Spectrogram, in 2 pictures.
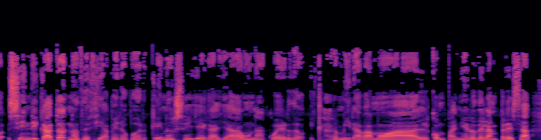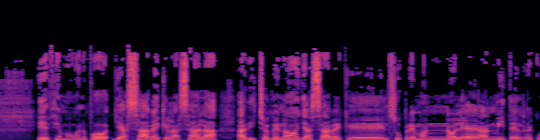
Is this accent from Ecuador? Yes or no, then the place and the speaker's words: no; Torremolinos, Andalusia, Spain; para que la brigada de mi pueblo, estoy hablando de Torremolino, las recogiera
